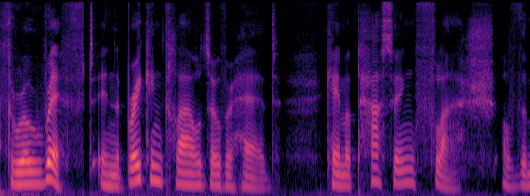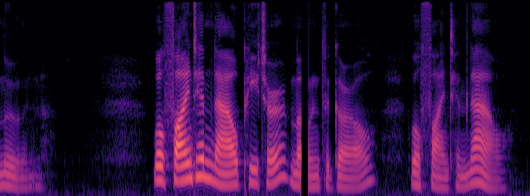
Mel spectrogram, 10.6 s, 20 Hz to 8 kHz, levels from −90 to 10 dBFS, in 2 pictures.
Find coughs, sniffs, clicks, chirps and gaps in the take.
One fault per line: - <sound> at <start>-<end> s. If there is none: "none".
- dropout at 8.3-8.4 s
